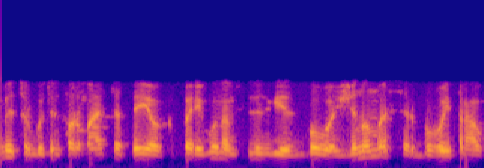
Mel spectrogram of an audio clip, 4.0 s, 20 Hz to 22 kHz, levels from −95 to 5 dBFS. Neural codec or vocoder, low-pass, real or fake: none; 3.6 kHz; real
